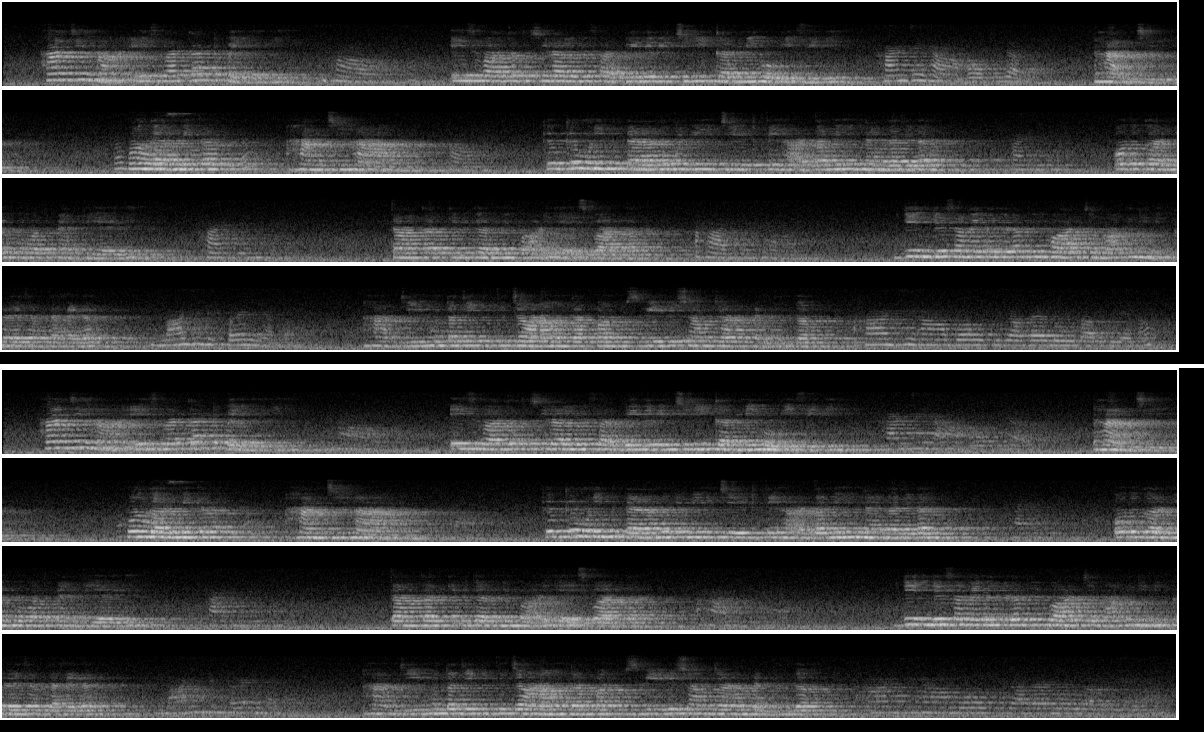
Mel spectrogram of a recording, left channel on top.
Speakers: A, on the right; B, on the left.
A: ਹਾਂਜੀ ਹਾਂ, ਇਸ ਵਾਰ ਘੱਟ ਪਈ ਹੈਗੀ।
B: ਹਾਂ।
A: ਇਸ ਵਾਰ ਤਾਂ ਤੁਸੀਂ ਲਾ ਲੋ ਵੀ ਫਰਵਰੀ ਦੇ ਵਿੱਚ ਹੀ ਗਰਮੀ ਹੋ ਗਈ ਸੀਗੀ।
B: ਹਾਂਜੀ ਹਾਂ ਬਹੁਤ ਜ਼ਿਆਦਾ।
A: ਹਾਂਜੀ।
B: ਕਿਉਂ
A: ਹੁਣ
B: ਬਾਰਿਸ਼
A: ਗਰਮੀ
B: ਨਹੀਂ
A: ਤਾਂ,
B: ਪਈ ਨਾ
A: ਹਾਂਜੀ ਹਾਂ
B: ਹਾਂ
A: ਕਿਉਂਕਿ ਹੁਣ ਇੱਕ ਕਹਿ ਦਿੰਦੇ ਨੇਂ ਵੀ ਜੇਠ ਤੇ ਹਾੜ ਦਾ ਮਹੀਨਾ ਹੈਗਾ ਜਿਹੜਾ
B: ਹਾਂਜੀ।
A: ਉਦੋਂ ਗਰਮੀ ਬਹੁਤ ਪੈਂਦੀ ਹੈਗੀ।
B: ਹਾਂਜੀ ਹਾਂ।
A: ਤਾਂ ਕਰਕੇ ਵੀ ਗਰਮੀ ਬਾਹਲੀ ਏ, ਇਸ ਵਾਰ ਤਾਂ।
B: ਹਾਂਜੀ ਹਾਂ।
A: ਦਿਨ ਦੇ ਸਮੇਂ ਦਾ ਜਿਹੜਾ ਵੀ ਬਾਹਰ ਜਮਾ ਵੀ ਨ੍ਹੀਂ ਨਿਕਲਿਆ ਜਾਂਦਾ ਹੈਗਾ।
B: ਨਾਂ ਜੀ ਨਿਕਲਿਆ ਨ੍ਹੀਂ ਜਾਂਦਾ।
A: ਹਾਂਜੀ ਹੁਣ ਤਾਂ ਜੇ ਕਿਤੇ ਜਾਣਾ ਹੁੰਦਾ ਆਪਾਂ ਨੂੰ, ਸਵੇਰੇ- ਸ਼ਾਮ ਜਾਣਾ ਪੈਂਦਾ ਹੈਗਾ।
B: ਹਾਂਜੀ ਹਾਂ, ਬਹੁਤ ਜ਼ਿਆਦਾ ਲੋ ਲੱਗਦੀ ਏ ਨਾ।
